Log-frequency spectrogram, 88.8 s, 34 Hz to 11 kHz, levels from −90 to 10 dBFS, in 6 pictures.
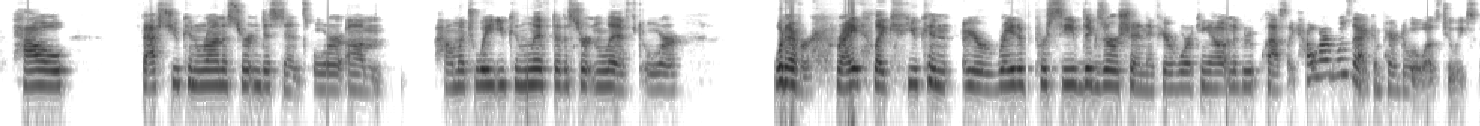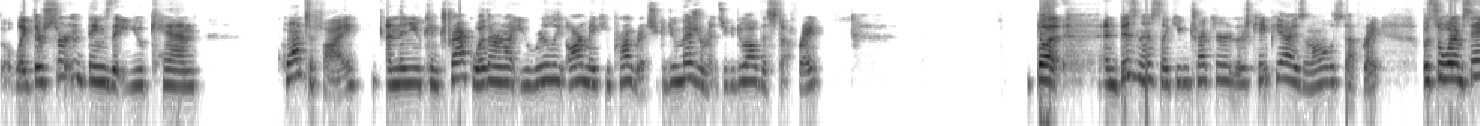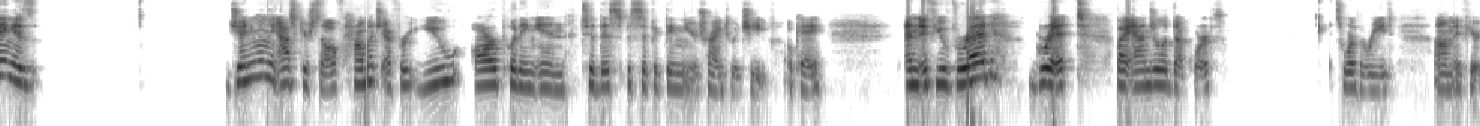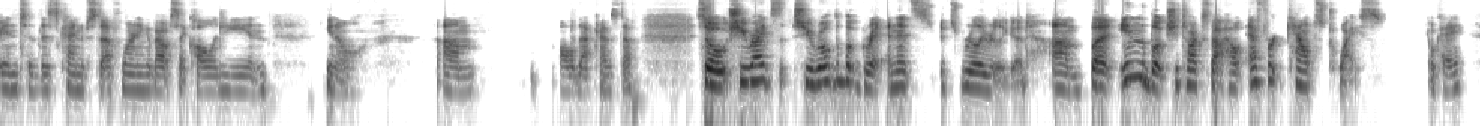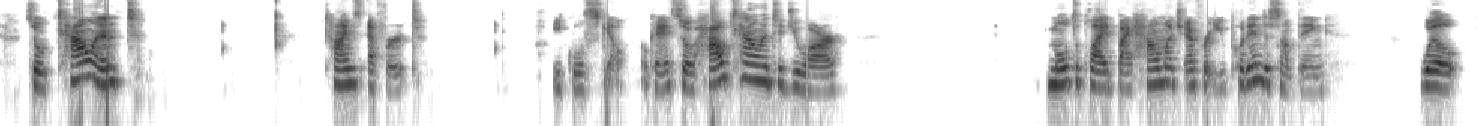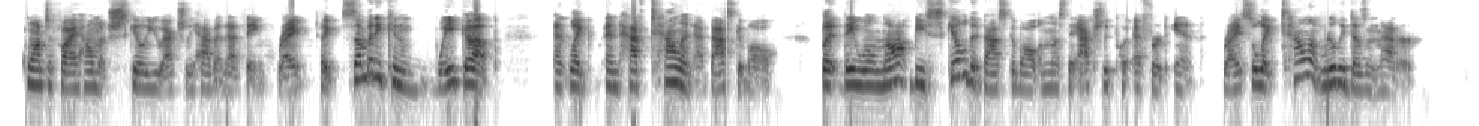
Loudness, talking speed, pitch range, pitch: -18 LUFS, 170 wpm, 210-270 Hz, 230 Hz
